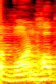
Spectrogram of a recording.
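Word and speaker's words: Van 't Hoff: अब इसको प्रोनाउंस कर लो, वेंट ऑफ कर लो या वॉन्ट ऑफ, कुछ लोग पढ़ देते हैं, ठीक है, कैसे भी उसको आप लोग प्रोनाउंस कर लो।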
